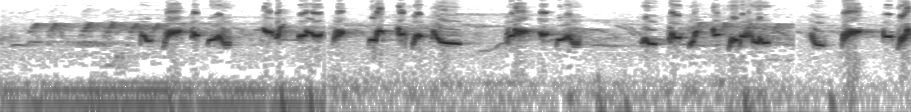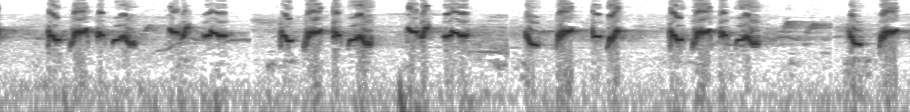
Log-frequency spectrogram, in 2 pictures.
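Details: Red-whiskered bulbul singing: quick, bright warbled phrases repeated in rapid succession, each a short cluster of rising and falling whistled notes, with a low steady hum for the first two seconds.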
